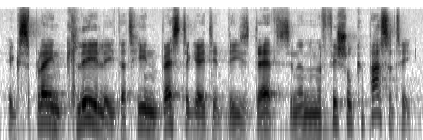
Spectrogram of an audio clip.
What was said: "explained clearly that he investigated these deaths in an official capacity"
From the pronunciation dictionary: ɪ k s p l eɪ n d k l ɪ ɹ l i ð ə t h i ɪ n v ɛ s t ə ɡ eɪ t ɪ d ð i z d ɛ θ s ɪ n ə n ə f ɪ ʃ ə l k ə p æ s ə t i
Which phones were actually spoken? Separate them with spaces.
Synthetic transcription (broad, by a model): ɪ k s p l eɪ n k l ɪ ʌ l i ð ə t h i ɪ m v ɛ s t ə ɡ eɪ t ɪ d ð i z d ɛ θ s ɪ n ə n ə f ɪ ʃ ə l k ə p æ s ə t i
